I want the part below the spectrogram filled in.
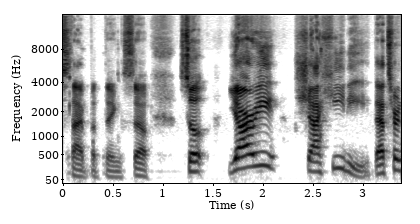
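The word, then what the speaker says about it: Yara Shahidi: So So Yari Shahiti, that's her name. That's how we say her name. Shahiti.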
